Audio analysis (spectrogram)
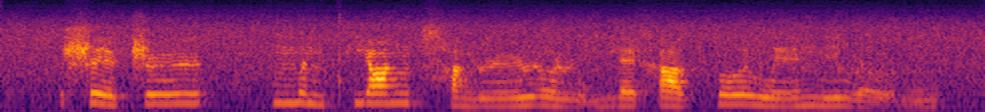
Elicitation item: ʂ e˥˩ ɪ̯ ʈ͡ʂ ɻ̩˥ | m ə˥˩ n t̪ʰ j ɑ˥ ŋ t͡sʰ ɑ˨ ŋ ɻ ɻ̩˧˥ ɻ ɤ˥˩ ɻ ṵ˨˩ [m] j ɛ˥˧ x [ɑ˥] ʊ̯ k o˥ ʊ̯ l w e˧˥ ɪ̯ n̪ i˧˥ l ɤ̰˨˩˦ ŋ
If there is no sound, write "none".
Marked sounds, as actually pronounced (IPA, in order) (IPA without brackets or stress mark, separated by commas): m, ɑ˥˩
